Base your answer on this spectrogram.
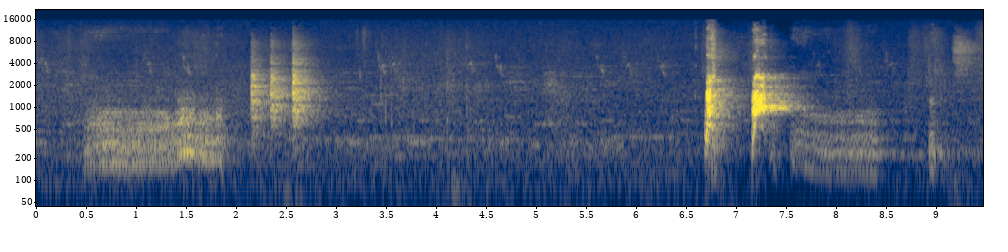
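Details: Guard dogs on duty give several barks: a low harsh bark early, a quick double yap around two seconds, then two sharp loud barks followed by a longer bark near the end.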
